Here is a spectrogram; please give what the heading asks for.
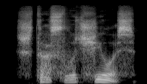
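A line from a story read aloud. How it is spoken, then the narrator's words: Whispered. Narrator (Russian): прошептал тот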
